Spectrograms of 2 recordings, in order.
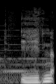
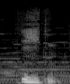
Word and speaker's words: Eden: Der wird auch nicht Eden ausgesprochen, sondern englisch Eden.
